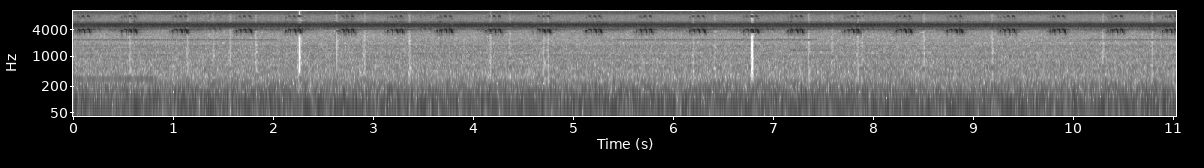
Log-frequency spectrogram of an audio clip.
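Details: Night crickets chirping in high, evenly spaced pulses, roughly two per second, layered over an unbroken high-pitched ringing drone, a deep rumble underneath and a few faint clicks.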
